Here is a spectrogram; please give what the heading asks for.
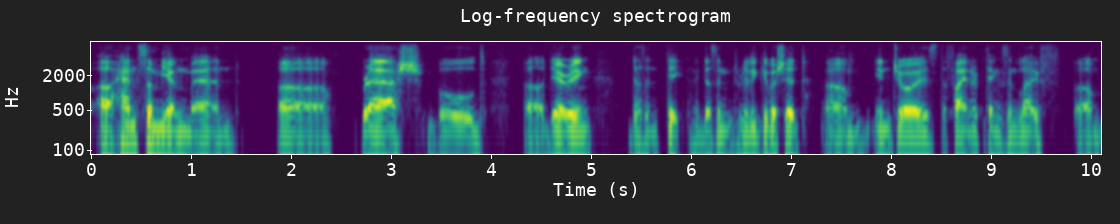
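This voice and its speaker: A man with a fairly deep, bright voice talks through tabletop game ideas as a player. He speaks informally and haltingly, working out his thoughts as he goes, in a dry, close sound. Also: no echo, dull audio. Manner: halting, thinking aloud, informal with swearing. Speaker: player in a tabletop roleplaying show. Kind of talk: casual out-of-character game discussion.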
